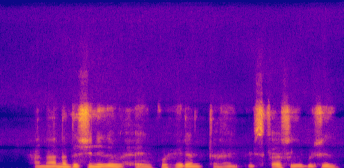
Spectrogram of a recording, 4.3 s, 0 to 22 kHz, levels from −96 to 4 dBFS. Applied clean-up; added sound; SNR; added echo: neural mask model Resemble Enhance denoiser.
